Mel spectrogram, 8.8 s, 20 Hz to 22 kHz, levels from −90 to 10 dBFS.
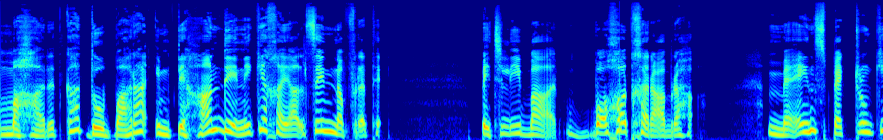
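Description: At 6.19 s there is a brief blip in the speech. This is damaged data in a compressed stream. A short stretch of the encoded file is corrupt, so the decoder cannot read those frames properly. It loses its place and searches for the next valid frame header before playback recovers. The result is a single short glitch, over in well under a tenth of a second.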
